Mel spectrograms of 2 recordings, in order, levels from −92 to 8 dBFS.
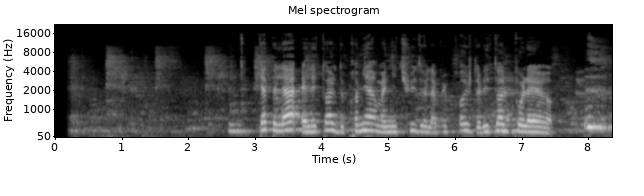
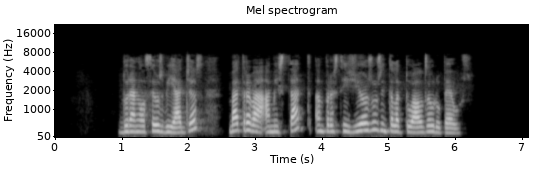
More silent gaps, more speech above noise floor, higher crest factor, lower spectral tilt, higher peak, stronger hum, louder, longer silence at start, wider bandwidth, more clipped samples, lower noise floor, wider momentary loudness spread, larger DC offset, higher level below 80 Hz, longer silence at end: second, none vs 2.55-2.60 s; second, 29 dB vs 58 dB; about the same, 18 dB vs 18 dB; first, -6.5 dB/octave vs -4.5 dB/octave; about the same, -2 dBFS vs -2 dBFS; neither; about the same, -20 LUFS vs -18 LUFS; second, 0.25 s vs 0.95 s; first, 14 kHz vs 7.8 kHz; neither; second, -49 dBFS vs -76 dBFS; first, 16 LU vs 9 LU; neither; first, -56 dBFS vs -64 dBFS; second, 0 s vs 1.05 s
